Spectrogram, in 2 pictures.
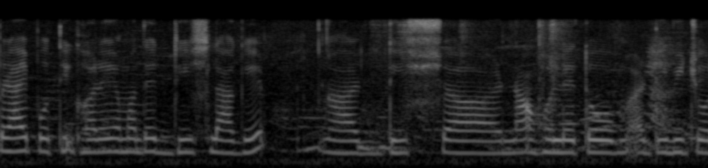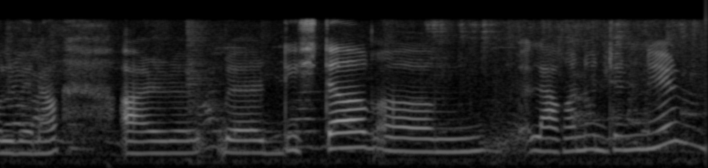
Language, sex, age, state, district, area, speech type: Bengali, female, 18-30, West Bengal, Darjeeling, urban, spontaneous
